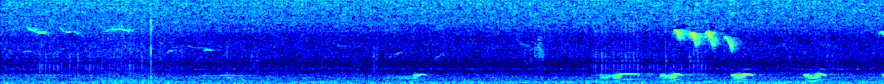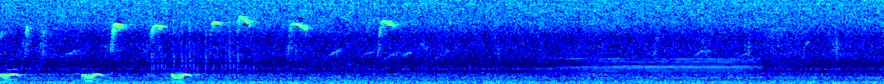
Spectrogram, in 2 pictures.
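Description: A bird calling: a quick series of about eight short, falling calls about a third of a second apart, starting about three seconds in and lasting two and a half seconds. Faint high chirps of small birds sound over a steady low outdoor background.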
